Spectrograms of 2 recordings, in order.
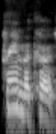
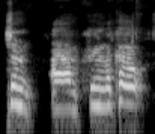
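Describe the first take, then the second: First: Eating dry crackers. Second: Talking through a mouthful of cracker; words round a bite of cracker; eating dry crackers. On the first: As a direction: mouth full of cracker, chewing. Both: Real, not acted. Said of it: "Sorry, I put a cracker in my mouth".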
